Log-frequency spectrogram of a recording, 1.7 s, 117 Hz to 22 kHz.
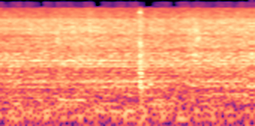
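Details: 2002 Alfa Romeo 147 2.0 Twin Spark after replacing an internally intermittent ignition coil: smooth, even idle with a steady low hum and no stumbles or dropouts, "purring like a kitten"; misfire fixed, normal idle.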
